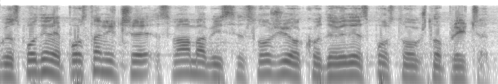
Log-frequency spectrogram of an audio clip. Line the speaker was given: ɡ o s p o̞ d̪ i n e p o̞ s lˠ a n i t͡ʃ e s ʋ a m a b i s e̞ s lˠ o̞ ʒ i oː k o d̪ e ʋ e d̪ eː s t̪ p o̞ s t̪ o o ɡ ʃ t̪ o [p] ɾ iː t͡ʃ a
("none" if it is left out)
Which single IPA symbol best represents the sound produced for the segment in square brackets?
p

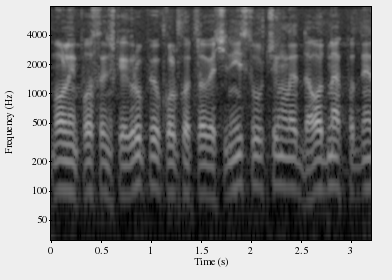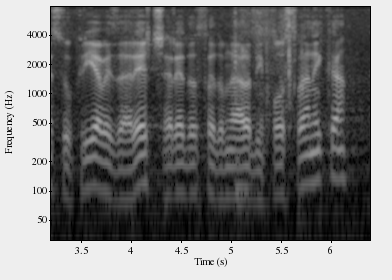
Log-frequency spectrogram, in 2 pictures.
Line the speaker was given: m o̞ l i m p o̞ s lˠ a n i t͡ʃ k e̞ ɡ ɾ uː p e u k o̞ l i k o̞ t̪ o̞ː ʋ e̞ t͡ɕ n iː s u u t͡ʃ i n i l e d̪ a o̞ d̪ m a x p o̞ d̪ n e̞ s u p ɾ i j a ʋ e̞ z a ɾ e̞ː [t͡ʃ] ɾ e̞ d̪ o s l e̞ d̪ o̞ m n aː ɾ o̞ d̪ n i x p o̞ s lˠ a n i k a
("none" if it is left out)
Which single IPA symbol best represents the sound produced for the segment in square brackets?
t͡ʃ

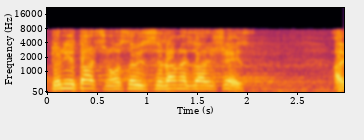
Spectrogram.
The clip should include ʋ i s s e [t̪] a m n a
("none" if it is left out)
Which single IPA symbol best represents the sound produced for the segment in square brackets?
d̪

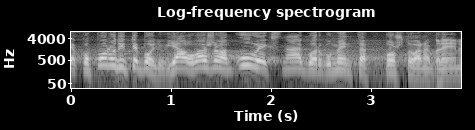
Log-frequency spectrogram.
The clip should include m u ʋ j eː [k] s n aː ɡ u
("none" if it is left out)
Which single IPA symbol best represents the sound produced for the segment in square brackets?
k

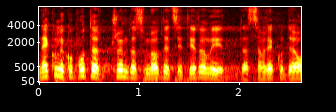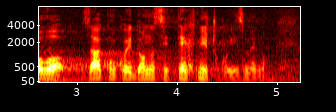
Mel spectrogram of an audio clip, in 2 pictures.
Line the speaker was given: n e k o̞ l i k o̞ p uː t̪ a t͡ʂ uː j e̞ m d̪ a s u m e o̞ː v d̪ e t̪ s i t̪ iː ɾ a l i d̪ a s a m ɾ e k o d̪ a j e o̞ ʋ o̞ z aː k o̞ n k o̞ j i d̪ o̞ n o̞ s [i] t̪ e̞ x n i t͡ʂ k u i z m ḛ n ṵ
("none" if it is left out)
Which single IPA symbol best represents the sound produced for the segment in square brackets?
i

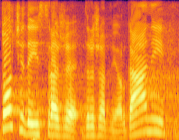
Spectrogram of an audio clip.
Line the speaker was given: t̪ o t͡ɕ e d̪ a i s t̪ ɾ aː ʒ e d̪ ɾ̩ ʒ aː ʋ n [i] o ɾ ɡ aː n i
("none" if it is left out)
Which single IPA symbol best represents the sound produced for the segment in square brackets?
i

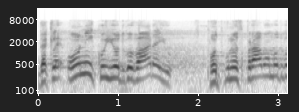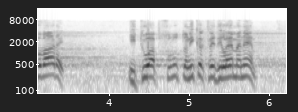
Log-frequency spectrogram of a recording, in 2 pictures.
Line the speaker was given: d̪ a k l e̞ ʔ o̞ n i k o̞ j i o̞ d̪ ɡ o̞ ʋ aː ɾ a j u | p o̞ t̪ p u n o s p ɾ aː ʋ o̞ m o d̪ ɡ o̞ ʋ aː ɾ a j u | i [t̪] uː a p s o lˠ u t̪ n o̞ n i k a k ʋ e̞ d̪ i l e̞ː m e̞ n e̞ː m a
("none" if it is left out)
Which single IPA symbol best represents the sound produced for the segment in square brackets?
t̪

